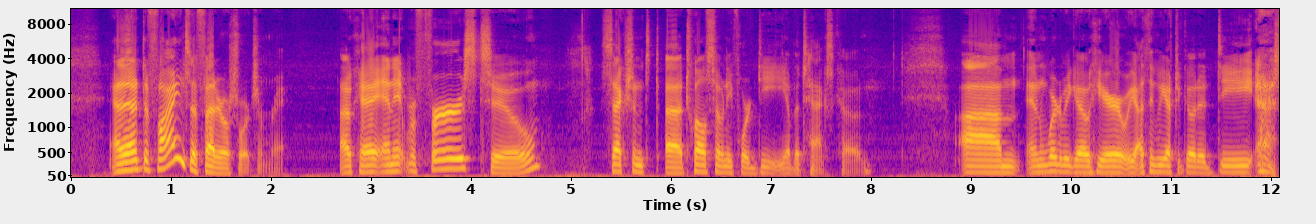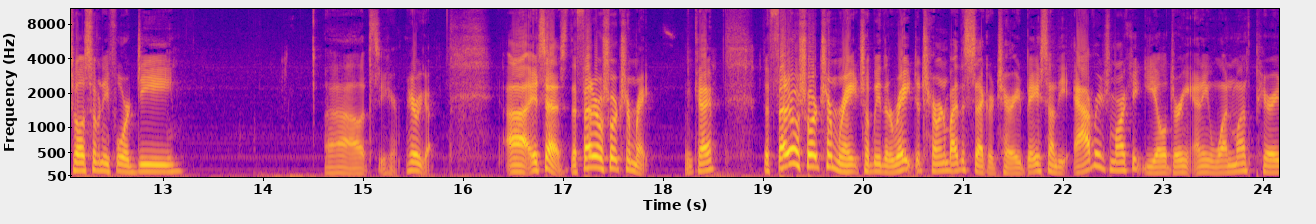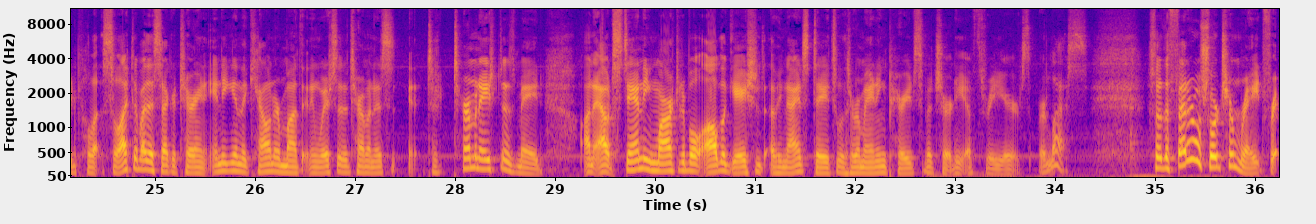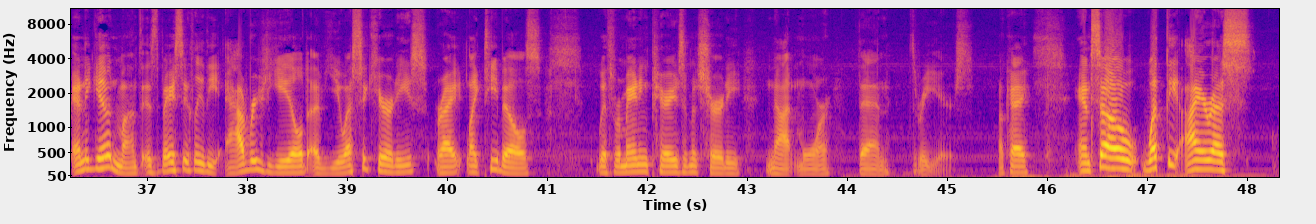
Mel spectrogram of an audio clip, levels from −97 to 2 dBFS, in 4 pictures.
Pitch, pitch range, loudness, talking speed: 125 Hz, 115-150 Hz, -14 LUFS, 185 wpm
